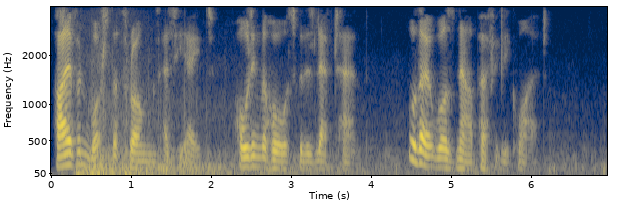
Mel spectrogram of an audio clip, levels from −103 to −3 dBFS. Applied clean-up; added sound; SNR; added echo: none; Thunder; 12 dB; none.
